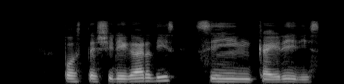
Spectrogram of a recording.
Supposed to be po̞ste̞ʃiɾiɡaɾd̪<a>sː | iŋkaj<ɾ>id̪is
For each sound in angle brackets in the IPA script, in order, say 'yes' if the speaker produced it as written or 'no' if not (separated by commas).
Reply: no, yes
